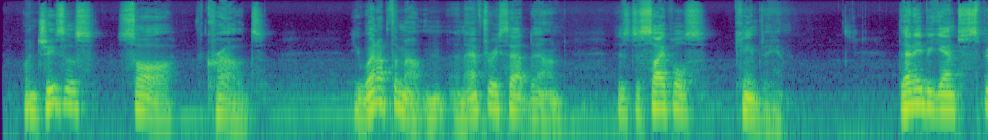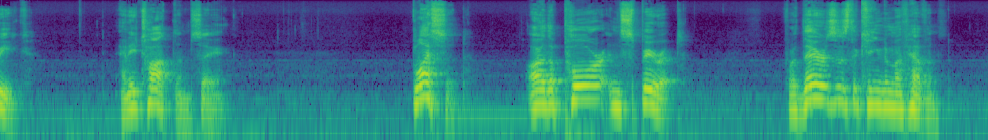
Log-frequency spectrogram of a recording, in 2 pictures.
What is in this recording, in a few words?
storytelling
